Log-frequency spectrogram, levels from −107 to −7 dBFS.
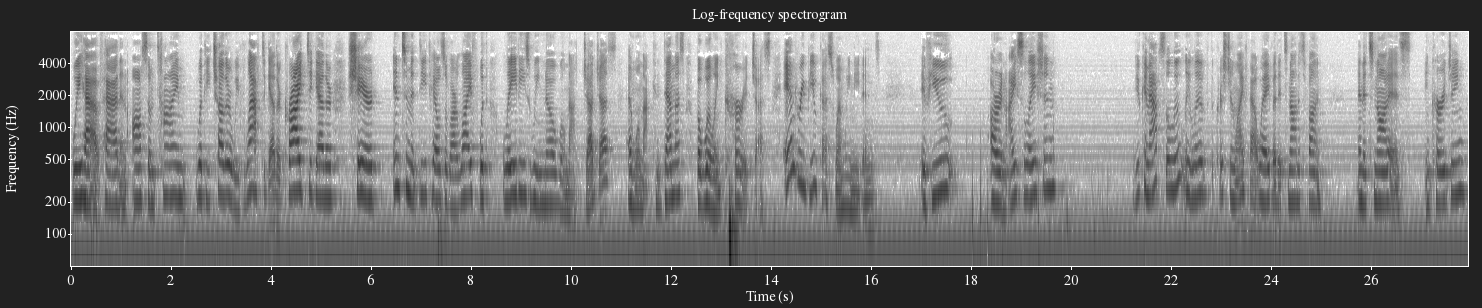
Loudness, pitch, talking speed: -38 LUFS, 200 Hz, 145 wpm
